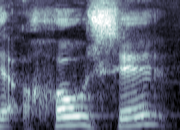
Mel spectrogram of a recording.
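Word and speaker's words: José: It's in Spanish it's said the J is pronounced more or less like an H. So if you want to pronounce my name in speaking in English, you can put an H, H-O-S-E, Jose. It would sound more or less like that.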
